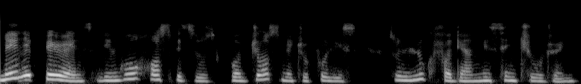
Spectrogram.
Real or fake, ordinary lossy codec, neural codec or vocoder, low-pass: fake; none; codec, 16 kHz, 2 kbps, FreqCodec, smaller model; 7.2 kHz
